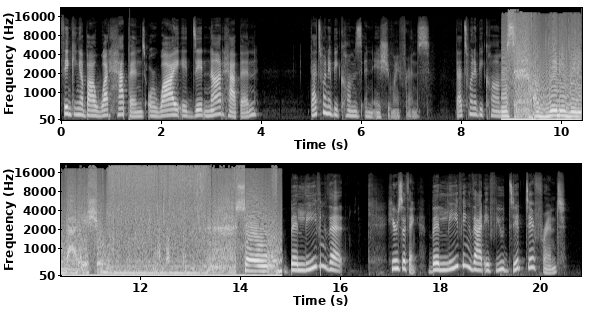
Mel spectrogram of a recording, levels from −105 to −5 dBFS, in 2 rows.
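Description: Speech, broken by gaps between chunks: seven hard-edged holes of about 13 ms at 1.36 (after "thinking about what", before "or why it did"), 4.37, 7.38 (after "an issue my friends"), 10.40, 13.41, 16.42 and 19.44 s (after "believing that if you"). They fall exactly every 3.0 s, so they come from chunk joins rather than random dropouts. From 8.80 to 14.83 s a distortion rides on the sound, and the pauses fill with noise instead of going quiet. That points to a stuck bit, likely a broken data line or converter. Plain clipping would leave the pauses clean. At 15.60 s a brief blip marks damaged data in a compressed stream, where the decoder loses sync and jumps to the next frame. Unlike the chunk gaps, it happens only once and does not fall on the 3 s grid.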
